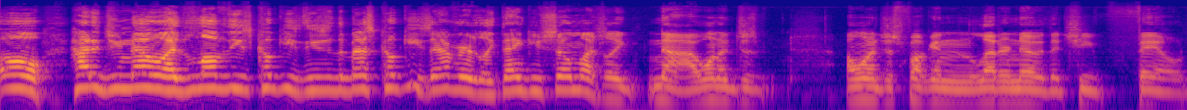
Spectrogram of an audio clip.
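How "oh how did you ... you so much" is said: high, fake-delighted gushing, put-on overjoyed. Acting out pretending to love the cookies after getting an F, mock-overjoyed. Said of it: "put on this act like".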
